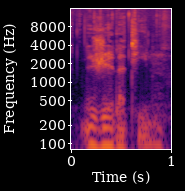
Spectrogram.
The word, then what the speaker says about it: Gelatine: out gelatin gelatin all right so they don't pronounce the e at the end but in German you do gelatine at least you never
